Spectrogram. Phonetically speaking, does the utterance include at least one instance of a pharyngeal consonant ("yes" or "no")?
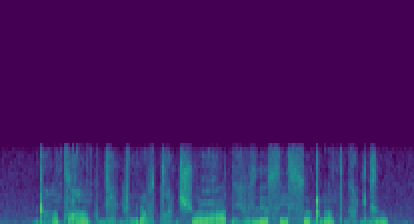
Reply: yes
